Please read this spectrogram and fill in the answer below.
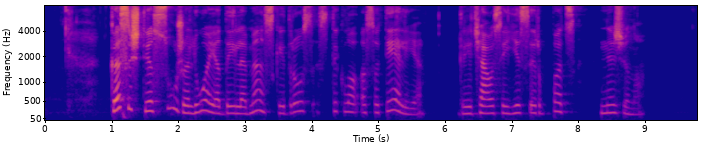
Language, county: Lithuanian, Vilnius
